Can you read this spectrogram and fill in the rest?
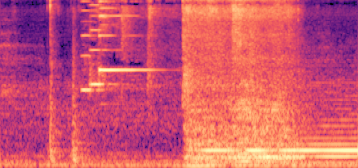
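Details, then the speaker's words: Samsung dryer: after a few button clicks, a steady electric hum with a click but the drum doesn't turn; motor stalled by something stuck in the blower, or a failing motor. "Okay, so you hear that humming? And it clicked, okay? So, two things. It's either something stuck where the blower is, or the motor is going bad."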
